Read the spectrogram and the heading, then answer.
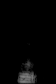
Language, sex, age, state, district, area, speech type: Manipuri, male, 45-60, Manipur, Thoubal, rural, conversation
